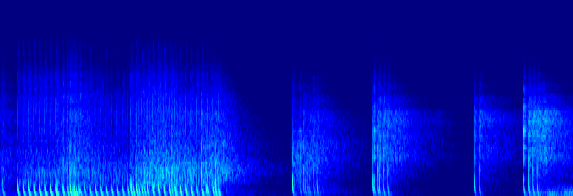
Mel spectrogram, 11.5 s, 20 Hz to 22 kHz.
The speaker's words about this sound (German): lassen Raketen und Leuchtkugelsignale steigen verständigen sich gegenseitig durch Flaggenhissung und können ein weniger mörderisches, wie dröhnendes Feuer eröffnen, da einzelne dieser Miniaturpanzer 400 Schüsse hintereinander abzugeben vermögen.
